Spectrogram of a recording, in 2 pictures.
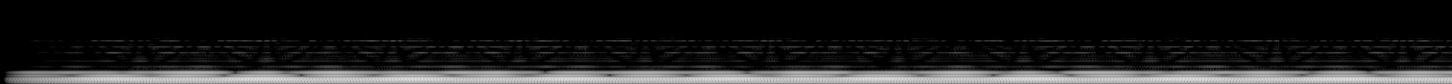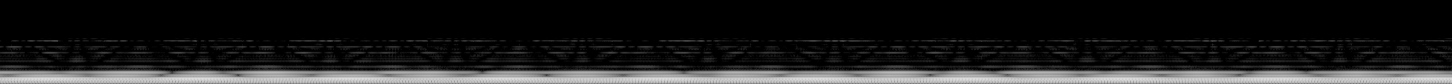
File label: organ chord neutral c sharp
